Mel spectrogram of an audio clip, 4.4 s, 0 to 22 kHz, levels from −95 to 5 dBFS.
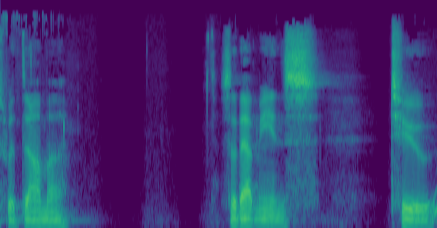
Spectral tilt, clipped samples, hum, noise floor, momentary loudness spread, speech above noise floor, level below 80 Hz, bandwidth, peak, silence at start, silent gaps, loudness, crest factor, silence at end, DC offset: -2.5 dB/octave; under 0.1%; none; -79 dBFS; 16 LU; 53 dB; -56 dBFS; 17 kHz; -8 dBFS; 0 s; none; -25 LUFS; 22 dB; 0 s; under 0.1%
